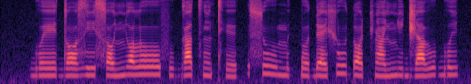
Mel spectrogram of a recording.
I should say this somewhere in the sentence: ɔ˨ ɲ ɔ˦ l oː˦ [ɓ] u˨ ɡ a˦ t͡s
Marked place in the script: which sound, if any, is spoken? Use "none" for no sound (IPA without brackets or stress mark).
f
